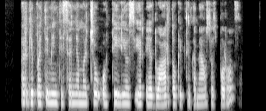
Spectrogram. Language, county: Lithuanian, Vilnius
